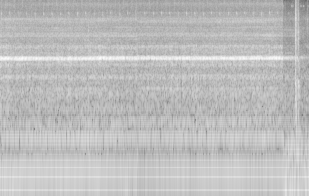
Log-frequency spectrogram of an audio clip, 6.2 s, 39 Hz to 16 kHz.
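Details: Supercharged BMW E36 with standalone ECU, final run before supercharger removal: even idle under a clean, steady high-pitched supercharger whine, no rattles or misfires; healthy.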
